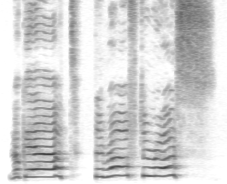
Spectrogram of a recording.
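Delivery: very loud, very high panicked warning; alarmed shout. Acted. Professor warning the children as bugs attack, shouting.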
